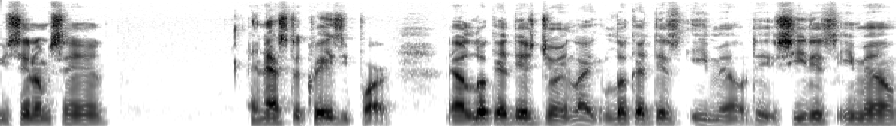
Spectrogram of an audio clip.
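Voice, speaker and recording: Dark, mellow male voice at a fairly quick pace with fairly even intonation, quiet background. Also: medium pitch for a man. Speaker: vlogger. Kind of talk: casual monologue vlog. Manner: halting, frequent stammering and repetitions; shaky.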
